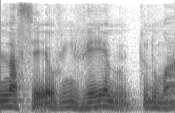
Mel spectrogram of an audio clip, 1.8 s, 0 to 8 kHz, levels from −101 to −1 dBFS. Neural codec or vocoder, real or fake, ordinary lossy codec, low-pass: none; real; AAC, 48 kbps; 7.2 kHz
